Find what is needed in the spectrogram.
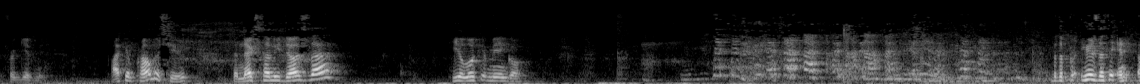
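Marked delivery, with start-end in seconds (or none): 0.1-0.4 soft, small "Forgive me"; meek apology. Retold or imitated. The boy apologising to his mother, meek and soft. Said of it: "made a prostration to my wife and said". 6.0-10.5 laugh. Real, not acted. Laughing at imagined son.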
